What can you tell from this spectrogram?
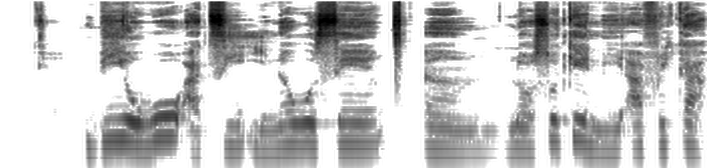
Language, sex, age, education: Yoruba, female, 15-29, tertiary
